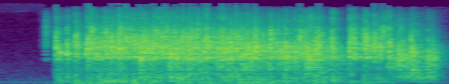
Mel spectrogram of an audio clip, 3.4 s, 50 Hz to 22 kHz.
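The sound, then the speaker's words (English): Eight dice rolled during a tabletop board game make a loud, continuous clattering rattle that lasts about three seconds before cutting off, with no talk over it. “Yeah, you roll. So you'll roll 8 dice.”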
